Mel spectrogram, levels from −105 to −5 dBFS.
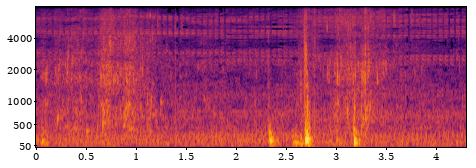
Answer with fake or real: real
